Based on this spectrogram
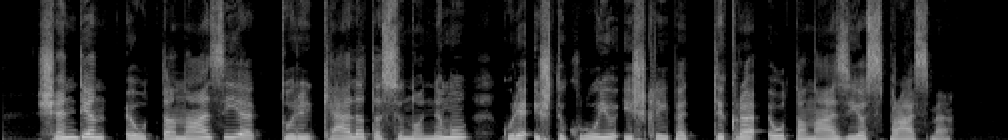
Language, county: Lithuanian, Vilnius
